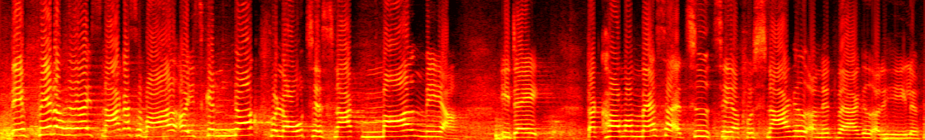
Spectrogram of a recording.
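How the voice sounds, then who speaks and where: A woman's raised, projected voice, high-pitched, with very even loudness, lively intonation and a very slow pace, plus noticeable background noise and audible room echo. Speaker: network group facilitator. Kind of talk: meeting facilitation speech. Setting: room with chatting crowd. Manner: halting, many fillers.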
